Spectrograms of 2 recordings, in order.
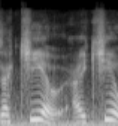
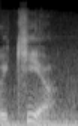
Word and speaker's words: IKEA: It was IKEA wasn't it? Or IKEA, as it's supposed to be pronounced.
